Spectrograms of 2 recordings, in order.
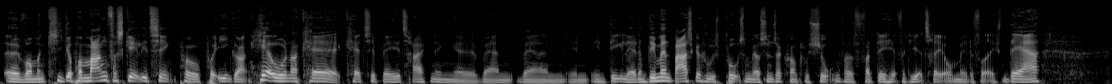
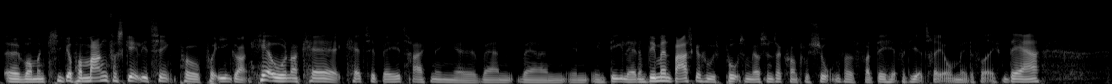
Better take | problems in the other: first | muffled; very; fading above 4 kHz

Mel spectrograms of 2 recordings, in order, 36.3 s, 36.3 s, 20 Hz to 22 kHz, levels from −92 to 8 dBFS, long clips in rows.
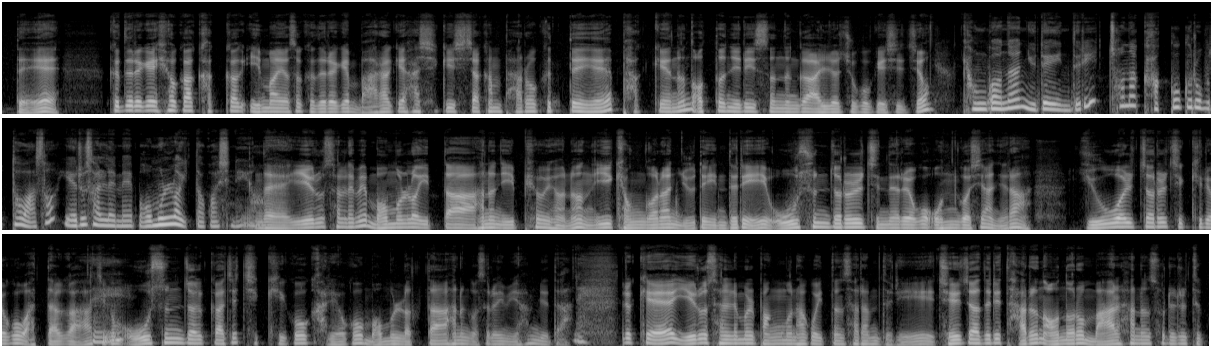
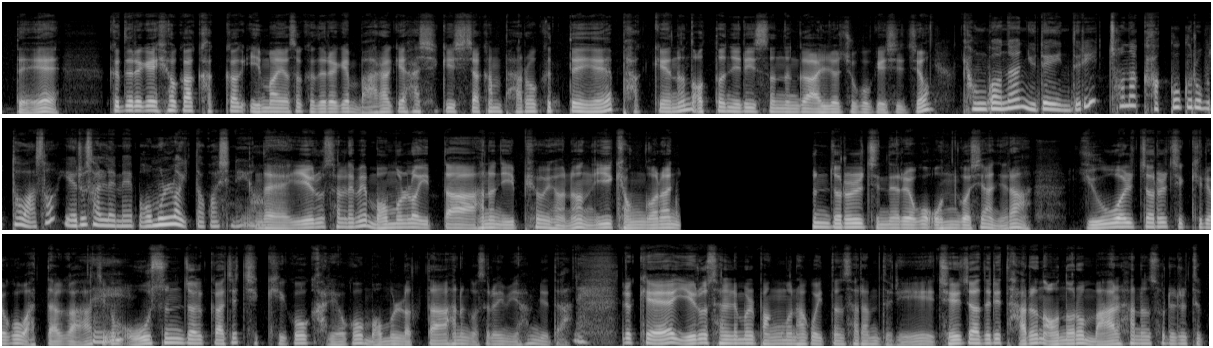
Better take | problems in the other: first | audio cutting out; at 19 s for 1.5 s

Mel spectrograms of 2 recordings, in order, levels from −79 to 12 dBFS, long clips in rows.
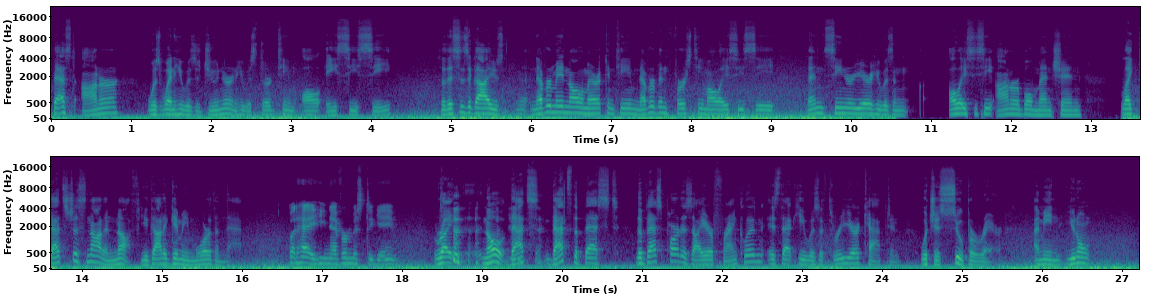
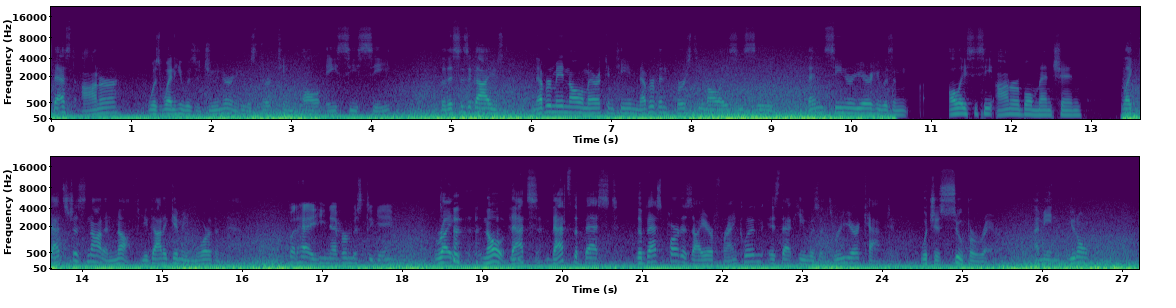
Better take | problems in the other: first | low rumble; loud; until 11 s and from 13 s on; 6 dB below the speech; faint in the first

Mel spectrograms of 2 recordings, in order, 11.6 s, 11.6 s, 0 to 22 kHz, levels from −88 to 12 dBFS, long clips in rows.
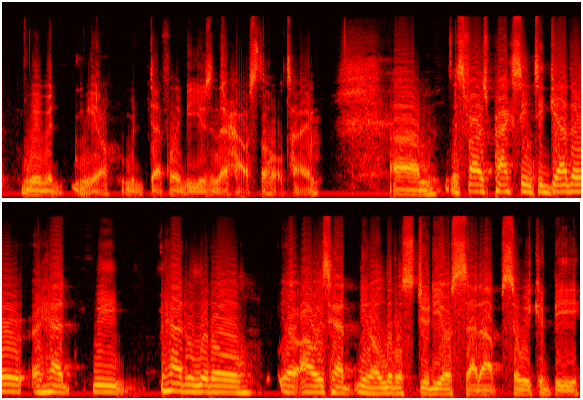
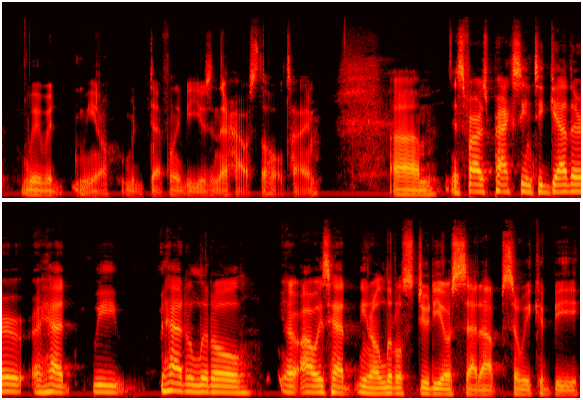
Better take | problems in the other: second | distortion; heavy; 6 dB below the speech

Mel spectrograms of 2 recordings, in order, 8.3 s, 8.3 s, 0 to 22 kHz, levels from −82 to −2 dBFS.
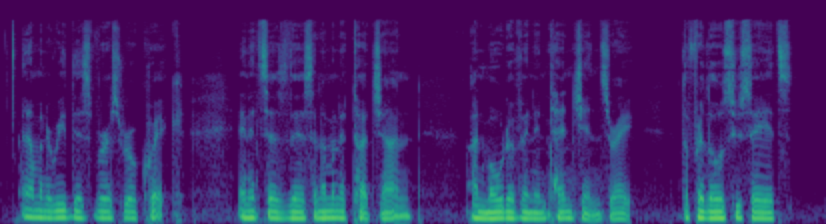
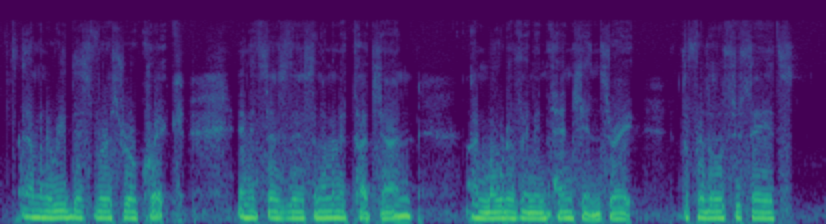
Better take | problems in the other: first | distortion; heavy; 6 dB below the speech

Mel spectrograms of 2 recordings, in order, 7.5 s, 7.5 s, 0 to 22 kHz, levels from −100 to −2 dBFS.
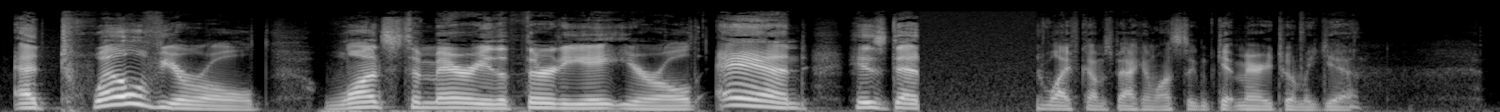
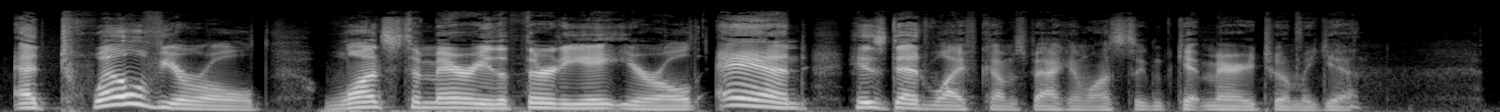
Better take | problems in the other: second | audio freezing; at 4.5 s for 0.5 s

